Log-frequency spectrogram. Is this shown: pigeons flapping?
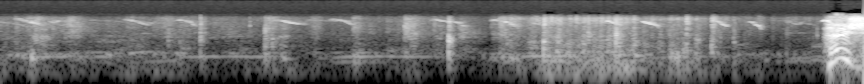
yes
